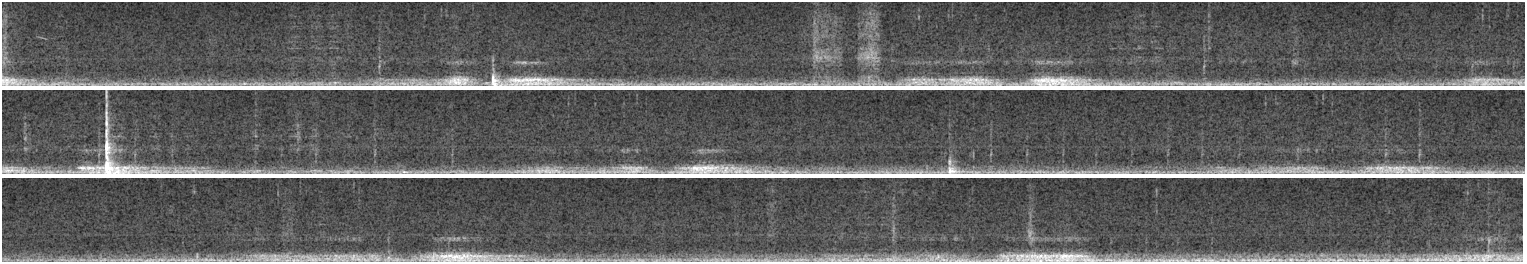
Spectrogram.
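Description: A brush scratches softly across paper in short strokes.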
